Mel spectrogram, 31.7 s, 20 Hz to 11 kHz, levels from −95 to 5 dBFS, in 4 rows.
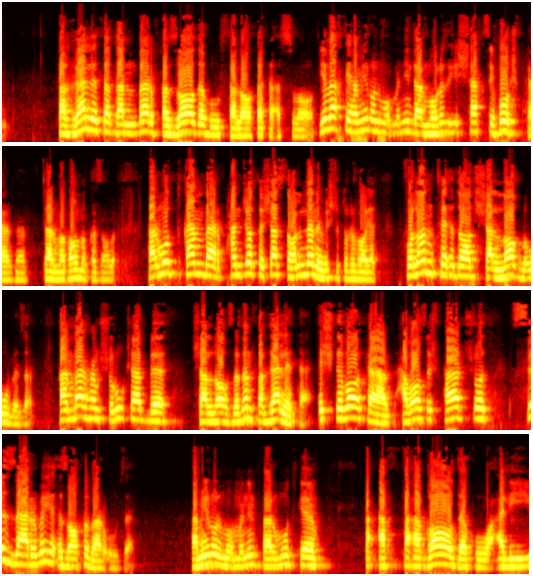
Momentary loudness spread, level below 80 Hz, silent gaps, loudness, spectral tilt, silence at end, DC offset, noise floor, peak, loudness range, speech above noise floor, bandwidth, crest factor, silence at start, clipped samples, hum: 10 LU; -46 dBFS; none; -11 LUFS; -7.5 dB/octave; 0 s; under 0.1%; -68 dBFS; 0 dBFS; 4 LU; 58 dB; 8.6 kHz; 10 dB; 0.85 s; 0.1%; none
